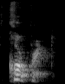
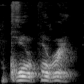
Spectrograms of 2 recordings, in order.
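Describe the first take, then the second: First: Said in the usual way. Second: "Corporate" broken up as core, poor, ate; split into core-poor-ate. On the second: Shown as a demonstration. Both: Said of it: "The poor ate the core of us".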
